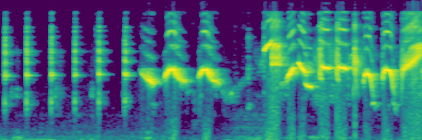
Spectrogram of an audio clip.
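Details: Asian pied starling lure song in gacor style: quick ticking chips at first, then slurred whistled notes, breaking into a dense burst of loud chattering and whistles.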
